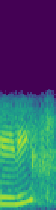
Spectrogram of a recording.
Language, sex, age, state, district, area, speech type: Kannada, female, 18-30, Karnataka, Kodagu, rural, conversation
